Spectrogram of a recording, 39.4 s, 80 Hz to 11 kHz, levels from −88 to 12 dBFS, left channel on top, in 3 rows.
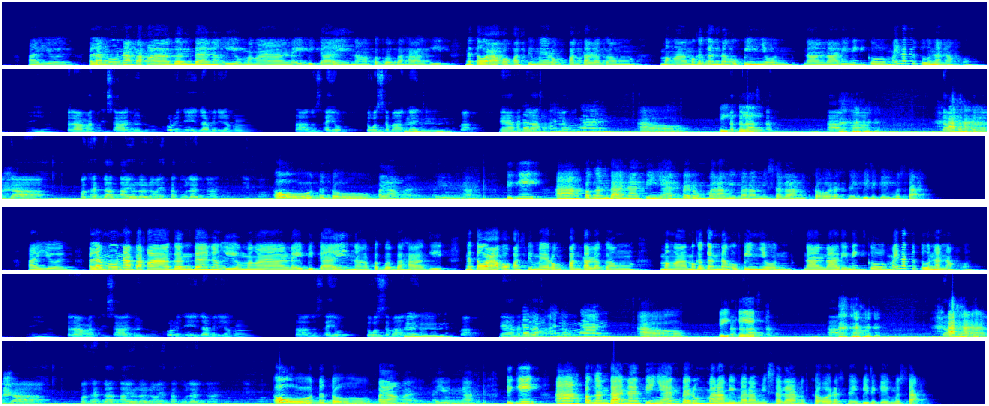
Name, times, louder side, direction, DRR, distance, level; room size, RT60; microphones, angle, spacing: voice 1, 0.4-0.9 1.2-5.9 6.2-8.4 8.8-12.9 18.5-19.1 20.1-21.3 21.6-22.3 22.7-23.2 24.3-24.9 25.6-26.4 29.9-32.5 33.0-33.4 33.6-38.5, right 3 dB, 65° right, 6 dB, 2.1 m, -29 dB
voice 2, 13.5-16.4 17.0-17.7 18.0-18.9 19.2-19.4 19.8-20.7 22.0-22.2 22.8-23.5 24.1-24.7 25.7-26.9 27.3-29.8, left 3 dB, 30° left, 5 dB, 3.6 m, -41 dB
sound 1, 19.8-36.9, left 1 dB, 5° left, 2.4 m, -34 dB
20.5 x 6.8 x 6.4 m, 0.39 s
head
